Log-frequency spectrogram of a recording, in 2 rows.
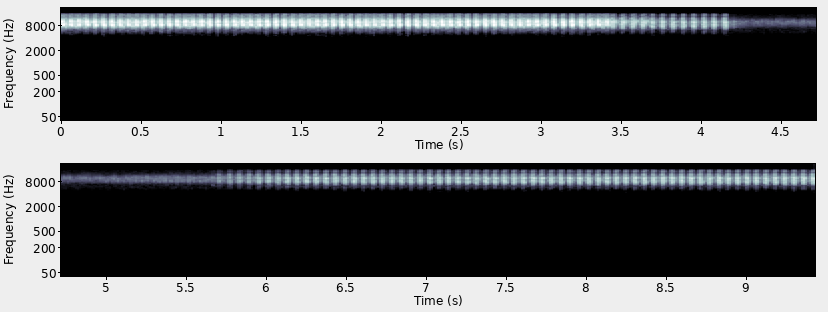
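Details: Stridulating grasshoppers at dusk, 9pm, 6 September 2020, meadow by the Svensky monastery in Bryansk, Russia; high pulsing buzz that fades, drops almost to silence for about a second and a half, then resumes at lower strength.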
